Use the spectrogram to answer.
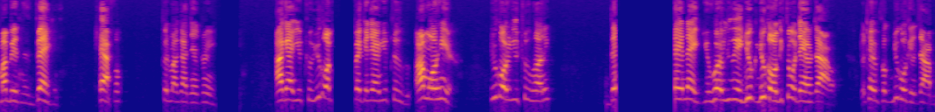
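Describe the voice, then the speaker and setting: A woman's voice: a little high, dull audio. A woman livestreaming from her phone, coughing now and then, talking back to viewers in a combative, profane casual rant.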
